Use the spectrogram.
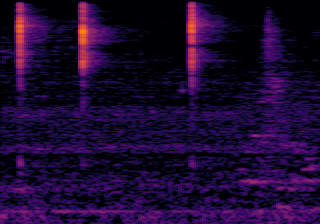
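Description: Three crisp computer mouse clicks, close and distinct, spaced unevenly over a quiet room hum during a Blender texturing session, with no one talking.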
